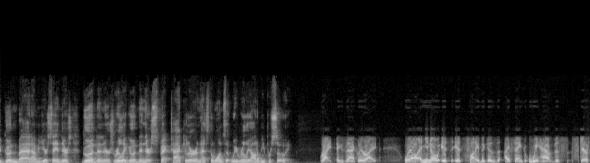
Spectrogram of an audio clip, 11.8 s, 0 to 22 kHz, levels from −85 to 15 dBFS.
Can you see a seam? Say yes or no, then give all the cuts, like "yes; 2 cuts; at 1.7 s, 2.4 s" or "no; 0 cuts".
no; 0 cuts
